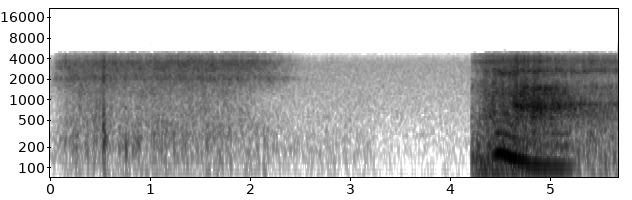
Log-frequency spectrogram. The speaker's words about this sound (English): Okay, let's take another nice deep breath.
